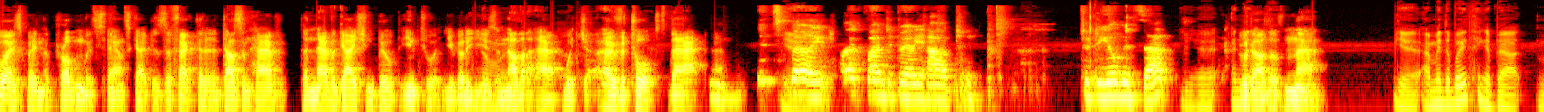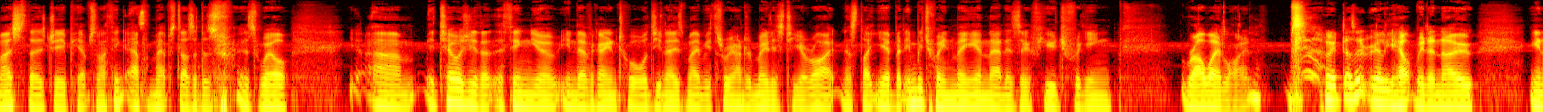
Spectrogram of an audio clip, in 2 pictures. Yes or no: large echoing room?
no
